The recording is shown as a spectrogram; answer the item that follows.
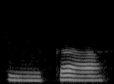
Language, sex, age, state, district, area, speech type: Telugu, female, 18-30, Andhra Pradesh, Eluru, rural, conversation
